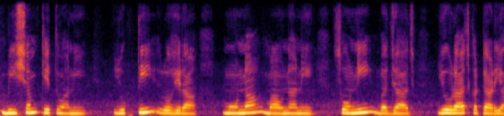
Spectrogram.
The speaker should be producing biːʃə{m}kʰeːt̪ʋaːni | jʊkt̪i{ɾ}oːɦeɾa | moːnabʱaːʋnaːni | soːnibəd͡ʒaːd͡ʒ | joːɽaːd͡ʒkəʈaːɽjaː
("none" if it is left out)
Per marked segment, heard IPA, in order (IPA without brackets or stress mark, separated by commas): m, ɾ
